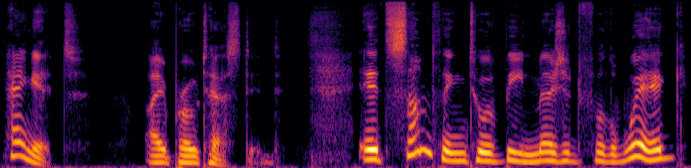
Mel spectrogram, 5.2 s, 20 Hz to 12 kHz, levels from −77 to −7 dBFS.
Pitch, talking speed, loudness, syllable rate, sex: 170 Hz, 150 wpm, -19 LUFS, 4.7 syllables/s, male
